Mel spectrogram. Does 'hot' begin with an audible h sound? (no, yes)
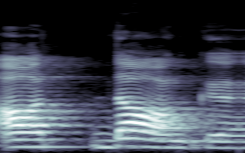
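no. The h at the start is dropped. This is how most Italians say it. "a maioria dos italianos na hora que vão falar em inglês dizem"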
